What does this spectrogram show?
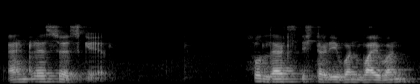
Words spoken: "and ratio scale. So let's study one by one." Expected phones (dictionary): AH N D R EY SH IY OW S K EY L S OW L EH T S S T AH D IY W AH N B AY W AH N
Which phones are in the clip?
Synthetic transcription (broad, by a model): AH N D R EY S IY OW S K EY L S OW L EH T S S T AH D IY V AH N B AY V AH N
